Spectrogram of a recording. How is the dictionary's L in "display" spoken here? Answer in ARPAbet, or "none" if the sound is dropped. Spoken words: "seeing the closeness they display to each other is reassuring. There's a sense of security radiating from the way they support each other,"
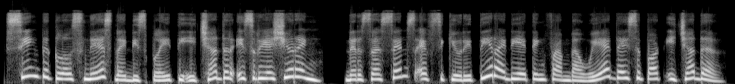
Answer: L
